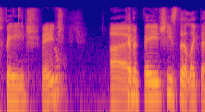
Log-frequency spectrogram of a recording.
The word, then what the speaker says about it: Feige: I'm going to say his last name wrong. Feige. I think it's Feige.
